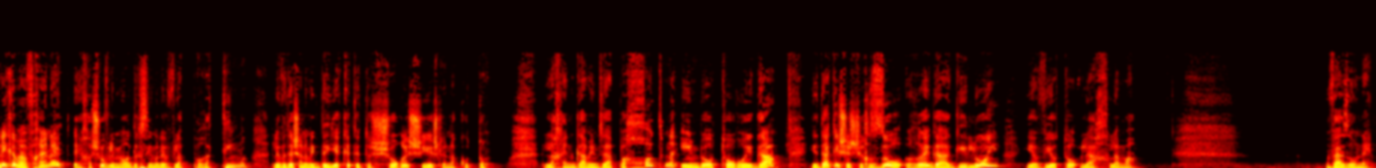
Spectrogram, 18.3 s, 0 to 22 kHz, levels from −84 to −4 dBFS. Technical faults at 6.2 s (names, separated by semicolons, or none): none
